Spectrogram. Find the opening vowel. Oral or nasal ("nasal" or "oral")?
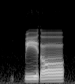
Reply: oral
